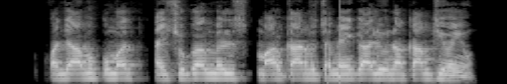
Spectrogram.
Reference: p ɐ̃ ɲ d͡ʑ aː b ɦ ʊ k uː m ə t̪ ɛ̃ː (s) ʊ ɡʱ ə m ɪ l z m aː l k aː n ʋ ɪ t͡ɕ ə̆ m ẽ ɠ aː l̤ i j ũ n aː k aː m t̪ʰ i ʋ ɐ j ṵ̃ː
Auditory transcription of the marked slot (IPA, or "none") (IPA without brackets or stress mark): ʃ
